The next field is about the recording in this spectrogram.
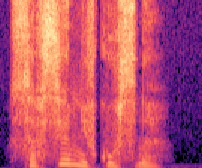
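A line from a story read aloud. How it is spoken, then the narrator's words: Dejected voice. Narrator (Russian): упавшим голосом спросила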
